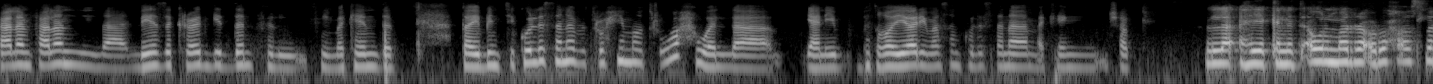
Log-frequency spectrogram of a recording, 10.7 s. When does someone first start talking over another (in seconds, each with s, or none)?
none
